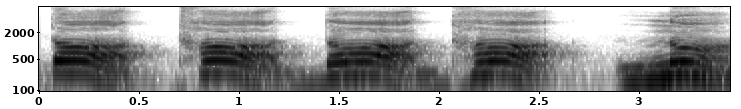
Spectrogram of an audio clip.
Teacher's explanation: এটাকে দন্তন্য বলে এগুলো সবগুলো কিন্তু দাঁতের কাছে উচ্চারণ হয় মানে উচ্চারণ করবার সময় আমাদের জীব দাঁতের কাছে লাগে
